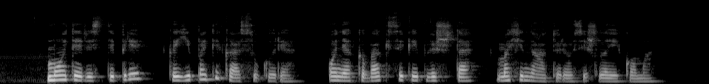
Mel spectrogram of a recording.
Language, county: Lithuanian, Telšiai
